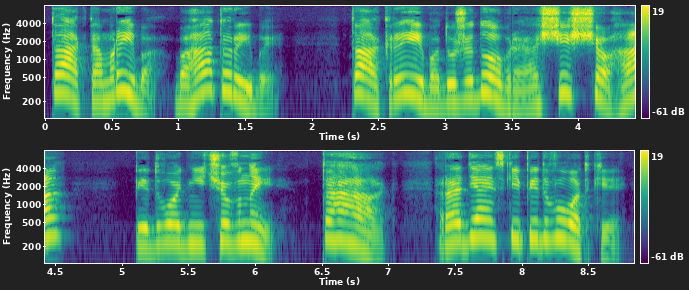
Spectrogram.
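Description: A man's voice: very high-pitched, animated, a little slow, voice pushed up. A man putting on a manic bald asylum patient. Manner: eager, insistent, childlike sing-song. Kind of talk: audiobook character voice.

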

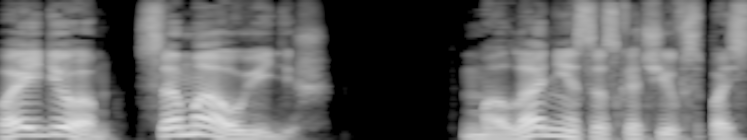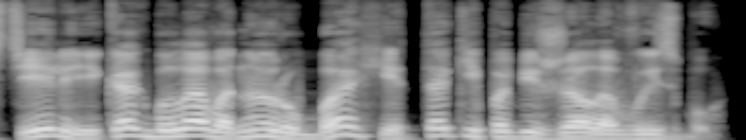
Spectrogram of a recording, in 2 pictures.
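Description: A man giving dramatic, expressive scripted narration of a story on a close mic. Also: medium pitch, brisk, hardly any pauses, no room sound. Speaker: audiobook narrator.

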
